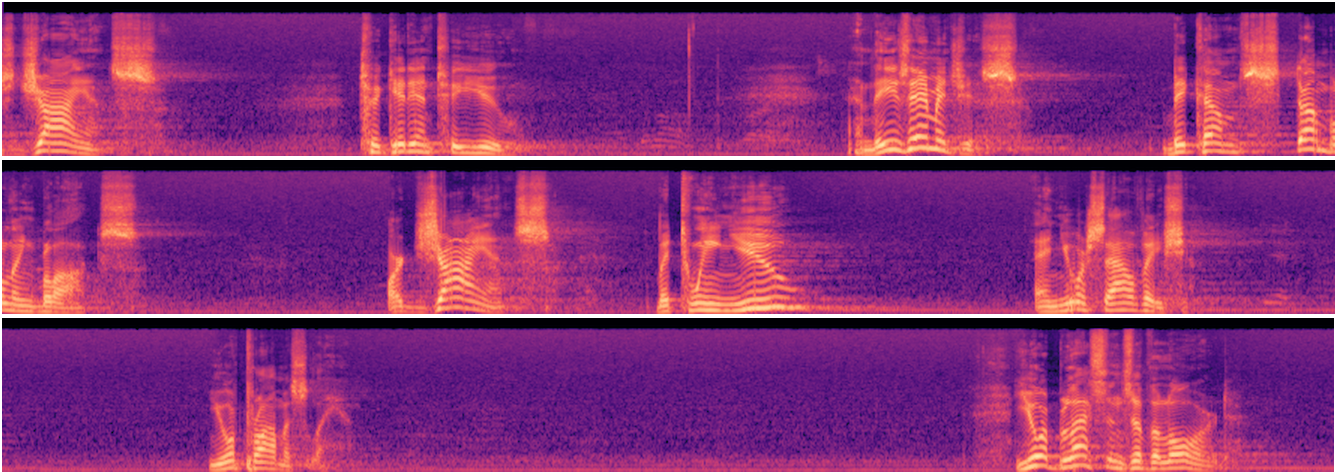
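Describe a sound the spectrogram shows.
A man preaches with animation through a microphone, in short bursts with pauses, in a large echoing hall.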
